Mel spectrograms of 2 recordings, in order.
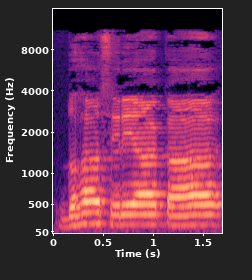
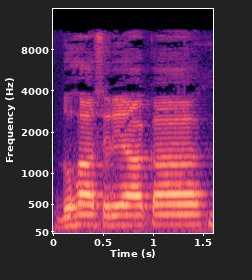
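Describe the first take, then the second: Both takes have the same delivery.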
